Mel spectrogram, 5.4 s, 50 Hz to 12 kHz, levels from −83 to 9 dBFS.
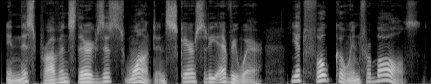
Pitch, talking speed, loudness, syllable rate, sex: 135 Hz, 165 wpm, -18 LUFS, 5.2 syllables/s, male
